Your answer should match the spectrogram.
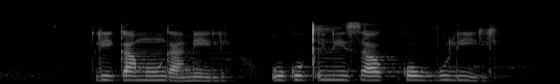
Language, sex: Zulu, female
